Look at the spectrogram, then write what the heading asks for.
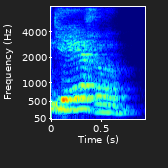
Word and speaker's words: guerra: Em guerra, esse U não é pronunciado.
